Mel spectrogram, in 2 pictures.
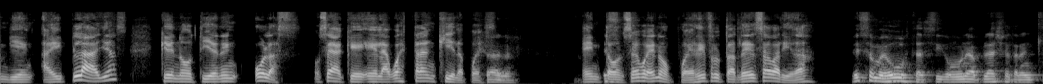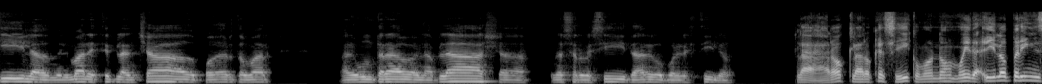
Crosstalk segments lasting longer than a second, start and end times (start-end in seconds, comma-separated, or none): none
